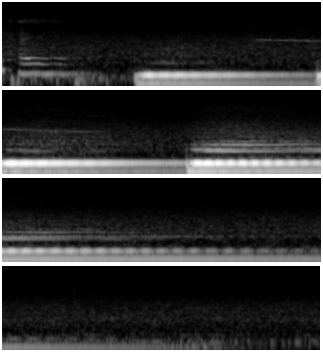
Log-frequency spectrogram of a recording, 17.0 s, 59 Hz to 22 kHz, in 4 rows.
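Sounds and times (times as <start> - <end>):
deep gong ringing: 1.8 - 15.6.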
